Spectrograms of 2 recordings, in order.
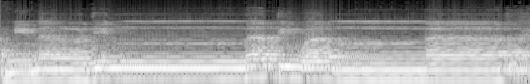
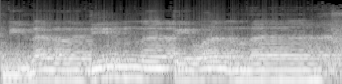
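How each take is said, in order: First: The phrase is recited at a measured pace. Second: The phrase is recited quickly and hurriedly.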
